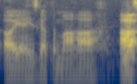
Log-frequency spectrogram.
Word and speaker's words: MAHA: the policy perspect oh yeah he's got the Maha that's how you say it right yes Maha I interrupt you real quick I was going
